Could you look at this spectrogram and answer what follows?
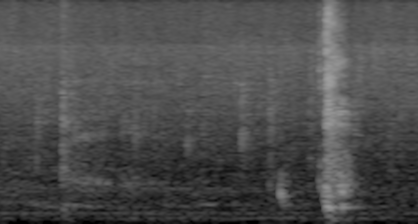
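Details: Sneezing challenge, apparently with snuff: a few faint sniffs, then a single sharp, hissing sneeze burst over quiet room noise.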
